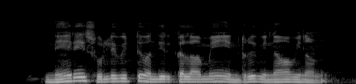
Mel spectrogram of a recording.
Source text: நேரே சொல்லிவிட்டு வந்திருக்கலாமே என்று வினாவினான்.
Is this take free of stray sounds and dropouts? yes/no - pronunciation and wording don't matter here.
yes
